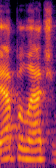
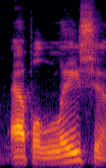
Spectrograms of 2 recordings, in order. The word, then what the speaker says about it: Appalachian: Appalachian. Well, for those of us that live here and know how to pronounce it, it is the Appalachian Mountains.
